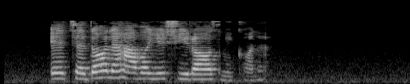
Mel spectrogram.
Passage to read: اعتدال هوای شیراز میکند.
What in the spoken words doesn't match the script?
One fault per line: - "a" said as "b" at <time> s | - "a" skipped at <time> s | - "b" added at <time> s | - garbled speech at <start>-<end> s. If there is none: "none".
none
